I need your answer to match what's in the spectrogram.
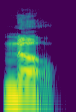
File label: "No", taunts; Microsoft Studios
